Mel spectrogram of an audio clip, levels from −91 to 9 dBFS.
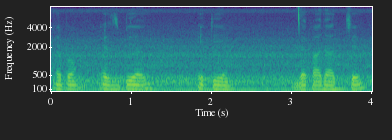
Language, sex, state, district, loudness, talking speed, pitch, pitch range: Bengali, male, Tripura, West Tripura, -17 LUFS, 75 wpm, 105 Hz, 100-105 Hz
